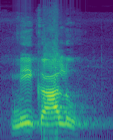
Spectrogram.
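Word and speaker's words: ميكال: मीकालू, जिसे हम मिकाइल कहते हैं, तो कुरान मजीद में इसे मिकालू प्रोनाउंसिएशन के साथ जो है लिखा गया है और अदा किया गया है।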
